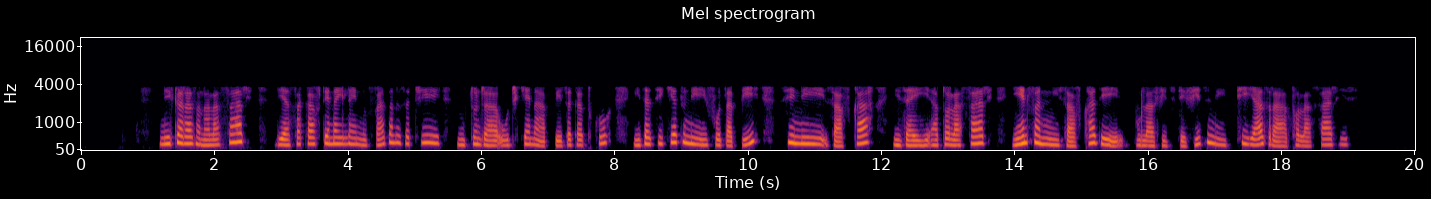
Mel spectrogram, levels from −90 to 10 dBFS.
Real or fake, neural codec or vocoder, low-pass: fake; vocoder, 22.05 kHz, 80 mel bands, WaveNeXt; 3.6 kHz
